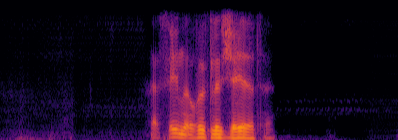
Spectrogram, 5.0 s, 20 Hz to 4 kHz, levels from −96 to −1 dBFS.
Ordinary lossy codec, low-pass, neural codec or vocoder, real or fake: none; 3.6 kHz; codec, 16 kHz in and 24 kHz out, 0.6 kbps, FocalCodec, streaming, 4096 codes; fake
